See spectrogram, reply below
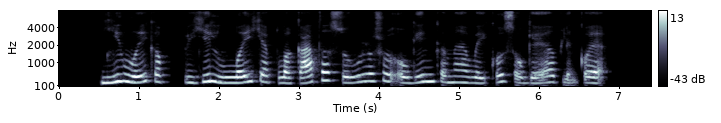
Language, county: Lithuanian, Vilnius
